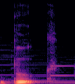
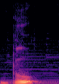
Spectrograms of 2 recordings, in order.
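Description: First: The final k is released with a vowel. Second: The final k is held and unreleased. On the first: "원래는 을을 넣어서 읽을 수도 있습니다" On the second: "음절의 끝소리 밑으로 읽을 수가 있기 때문에"

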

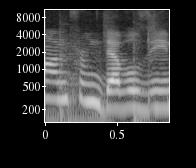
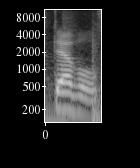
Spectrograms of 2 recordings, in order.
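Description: First: The name ends with an extra 'zee' syllable. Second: The name ends with a plain 's' sound. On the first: The speaker calls it wrong. "not Devil Z" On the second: The speaker calls it right. "I've learned recently it's Devils"

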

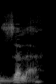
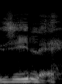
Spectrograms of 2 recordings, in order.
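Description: First: The name ends with an 'ah' sound. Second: The name ends with a long 'ile' sound. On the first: The speaker calls it right. "It's actually Zilla" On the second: The speaker calls it wrong. "they keep saying Zile"

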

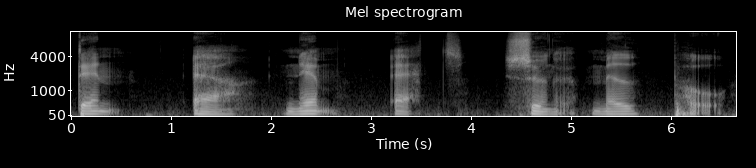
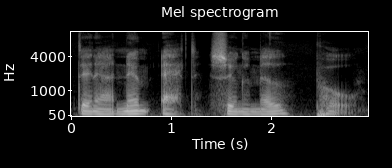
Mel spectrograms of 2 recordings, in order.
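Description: First: It is said more slowly. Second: It is said at normal speed.

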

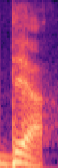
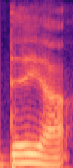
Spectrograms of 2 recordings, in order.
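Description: Both takes have the same delivery.

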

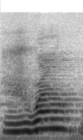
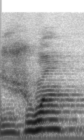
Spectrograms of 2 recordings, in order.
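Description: No difference in how they are said.

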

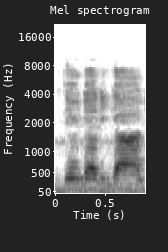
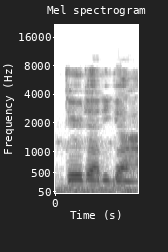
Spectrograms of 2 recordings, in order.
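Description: First: It is said plainly and sincerely. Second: It is said in a drawn-out, suggestive voice.

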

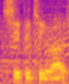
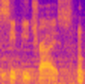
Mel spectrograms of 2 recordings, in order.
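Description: First: The T sound ends the letters, then Rice. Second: The T sound joins the following word, Trice. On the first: This is the tag as its owner intends it. The speaker calls it right. "I've had that CPT Rice forever" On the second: This is how others misread the tag. The speaker calls it wrong. "Everybody always reads it as CP Trice"

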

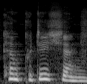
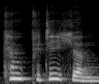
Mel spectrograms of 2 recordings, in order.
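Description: The two takes are said the same way.

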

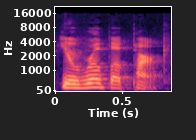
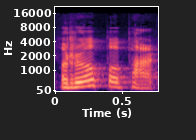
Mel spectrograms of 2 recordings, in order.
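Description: First: It is pronounced with English sounds. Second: It is pronounced with German sounds. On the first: "So in English, you would say Europa Park, like Europe" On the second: "If you're speaking in German, you say it"

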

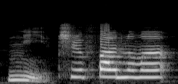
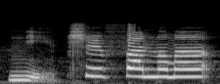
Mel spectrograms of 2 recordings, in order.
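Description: No difference in how they are said.

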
